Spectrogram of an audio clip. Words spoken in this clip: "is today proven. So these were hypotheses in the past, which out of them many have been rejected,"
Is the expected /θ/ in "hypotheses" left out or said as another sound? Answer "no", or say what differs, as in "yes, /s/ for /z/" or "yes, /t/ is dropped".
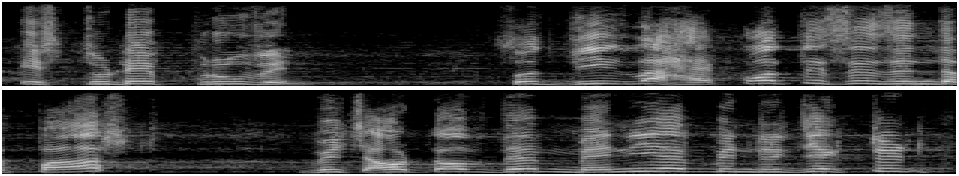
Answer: yes, /t/ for /θ/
